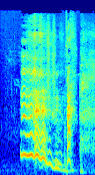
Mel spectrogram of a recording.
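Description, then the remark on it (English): A horse neighs once, loud, played from a record: a high whinny that quavers and slides downward, ending in a couple of short snorting breaths. “I've got a horse record.”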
